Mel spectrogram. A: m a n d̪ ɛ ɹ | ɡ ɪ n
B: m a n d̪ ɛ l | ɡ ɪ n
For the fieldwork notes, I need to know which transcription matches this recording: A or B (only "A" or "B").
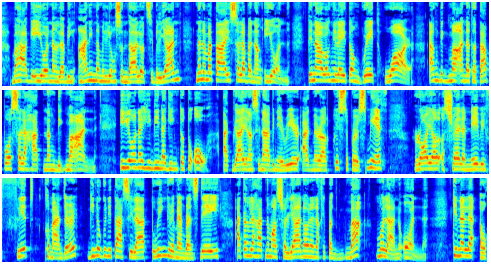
A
